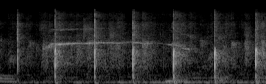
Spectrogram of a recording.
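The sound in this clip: An audience claps to welcome a guest onto a stage, heard as six sharp, evenly spaced claps in a steady rhythm, fairly quiet, with a faint high tone running underneath.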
